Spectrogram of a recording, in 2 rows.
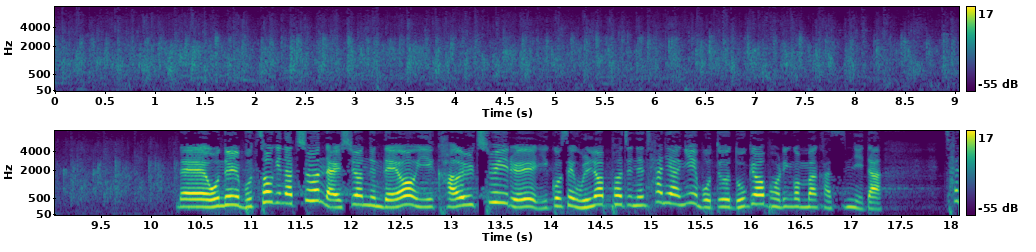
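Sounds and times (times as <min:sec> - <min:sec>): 
audience applause: 0:00.0 - 0:10.3
speech: 0:10.3 - 0:18.0.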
